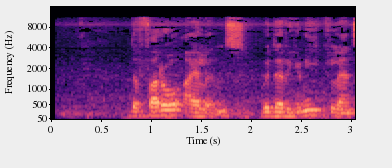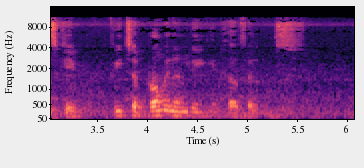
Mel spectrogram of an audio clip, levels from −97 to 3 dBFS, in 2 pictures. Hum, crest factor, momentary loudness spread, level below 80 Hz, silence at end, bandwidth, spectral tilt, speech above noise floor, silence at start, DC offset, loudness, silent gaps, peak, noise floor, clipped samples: none; 18 dB; 15 LU; -58 dBFS; 0.55 s; 11.5 kHz; -4 dB/octave; 29 dB; 0.25 s; under 0.1%; -20 LUFS; none; -4 dBFS; -48 dBFS; under 0.1%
